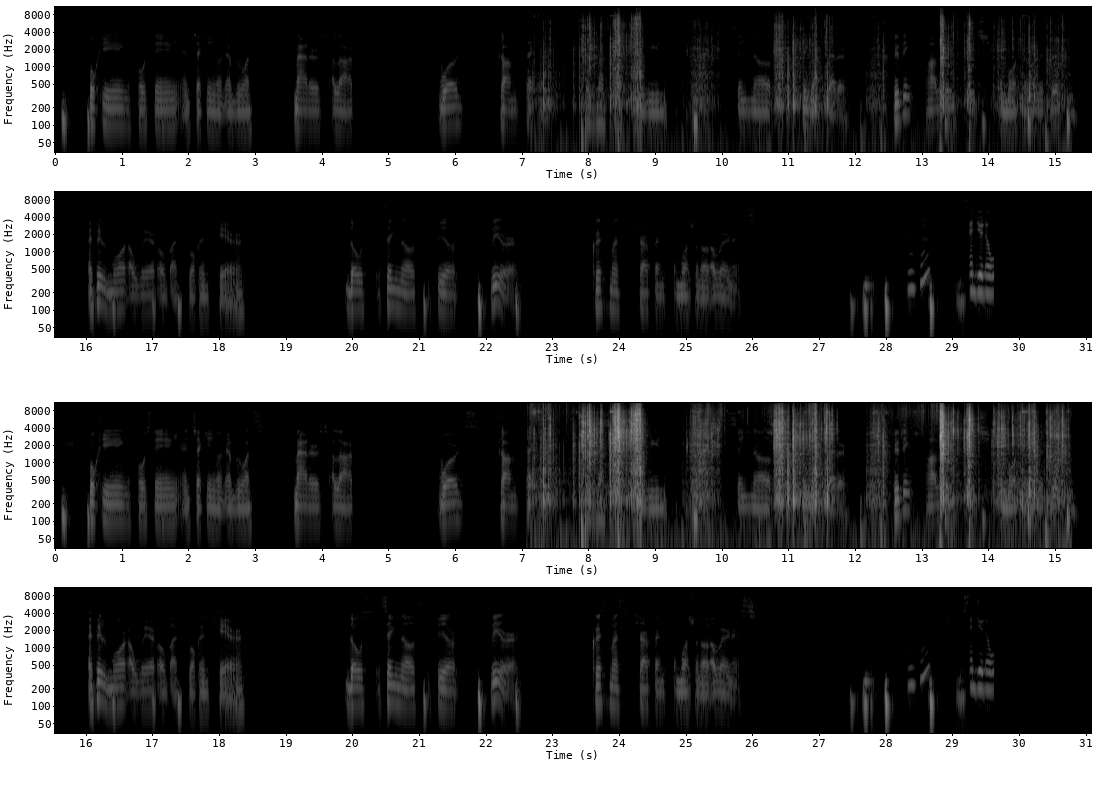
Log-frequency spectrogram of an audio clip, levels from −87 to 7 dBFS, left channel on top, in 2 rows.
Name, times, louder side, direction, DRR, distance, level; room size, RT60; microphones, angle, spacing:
voice 1, 0.1-3.1 3.6-4.5 5.7-6.4 6.6-7.5 7.9-10.8 11.2-11.9 12.3-15.3 16.0-18.4 19.9-21.6 21.9-22.5 23.6-26.1 27.5-28.1 28.6-28.7 29.1-29.3, right 2 dB, 20° right, 0.6 m, -62 dB
sound 1, 7.1-8.8 9.5-10.0 10.7-11.7 12.1-12.5 12.7-12.8 13.0-15.2, right 19 dB, 80° right, 0.3 m, -39 dB
voice 2, 28.3-28.7 29.2-29.6, left 4 dB, 55° left, 0.9 m, -58 dB
head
